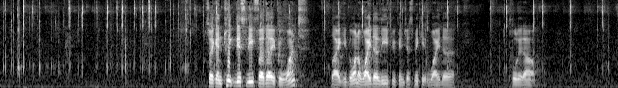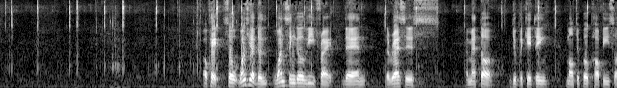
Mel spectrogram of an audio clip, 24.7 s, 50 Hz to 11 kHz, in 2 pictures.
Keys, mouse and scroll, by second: 0.1 alt+middle click, 0.5 alt+click, 0.8-1.4 scroll up 2, 1.4 alt+click, 1.9 alt+click, 2.3 alt+click, 2.7 alt+click, 3.4 alt+middle click, 3.9 alt+click, 5.3 right click, 6.8-13.8 drag, 13.9 alt+click, 14.6 scroll down 1, 14.8 alt+click, 15.9 alt+middle click, 16.3 alt+middle click, 16.7 alt+click, 17.2 alt+click, 17.9 alt+click, 18.6-24.1 drag.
